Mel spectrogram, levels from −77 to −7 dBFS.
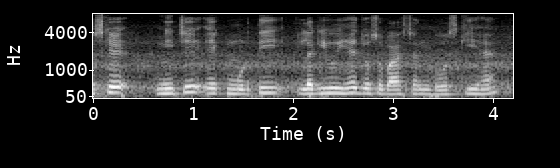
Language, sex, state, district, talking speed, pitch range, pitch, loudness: Hindi, male, Uttar Pradesh, Lucknow, 185 wpm, 160-190 Hz, 170 Hz, -18 LUFS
